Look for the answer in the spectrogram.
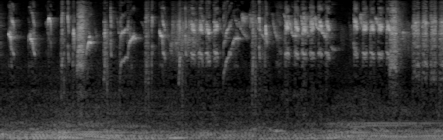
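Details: A chattering song from a konin sunbird, meant as a prompt for kolibri birds that have stopped singing. Dense, very high twitters and quick slurred notes run almost without a break, with one brief pause midway.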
